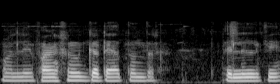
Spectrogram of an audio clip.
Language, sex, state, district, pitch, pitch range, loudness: Telugu, male, Andhra Pradesh, Manyam, 170 Hz, 165-175 Hz, -16 LUFS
